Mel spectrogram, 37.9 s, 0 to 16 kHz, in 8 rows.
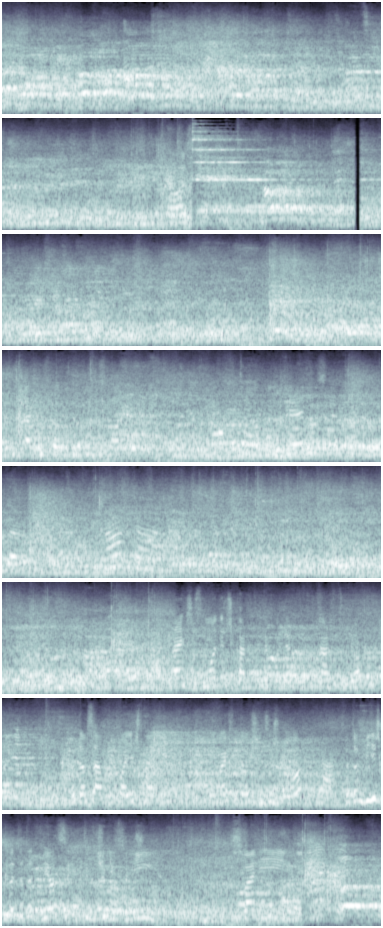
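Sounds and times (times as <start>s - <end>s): people's voices in hall: 0.0s - 37.9s
bell strike ringing: 7.1s - 8.7s.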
